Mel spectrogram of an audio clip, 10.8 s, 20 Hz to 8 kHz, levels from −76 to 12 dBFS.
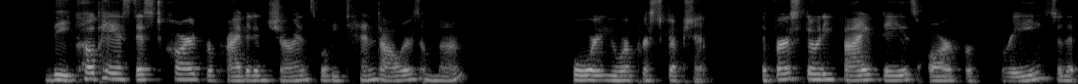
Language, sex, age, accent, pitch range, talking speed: English, female, 30-49, American, 160-180 Hz, 135 wpm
